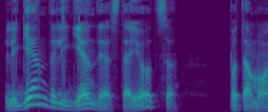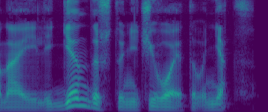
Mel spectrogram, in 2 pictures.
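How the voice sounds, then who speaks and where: A man reading a storybook, voicing a cool, sceptical older expert who speaks calmly and drily. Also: rumbling low, dry recording, voice pushed down, full character voice. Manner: calm, dry, measured.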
